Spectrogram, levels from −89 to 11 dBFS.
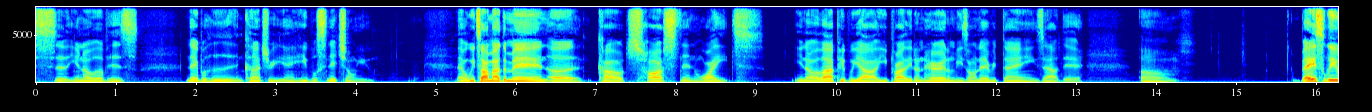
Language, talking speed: English, 160 wpm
